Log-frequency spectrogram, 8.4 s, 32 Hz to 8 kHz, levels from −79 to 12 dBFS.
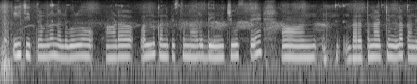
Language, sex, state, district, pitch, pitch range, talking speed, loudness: Telugu, female, Andhra Pradesh, Anantapur, 195 Hz, 190-205 Hz, 80 wpm, -14 LUFS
